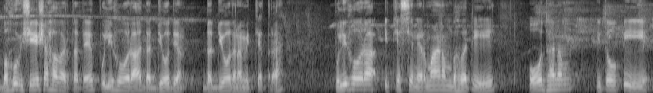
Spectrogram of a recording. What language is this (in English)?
Sanskrit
